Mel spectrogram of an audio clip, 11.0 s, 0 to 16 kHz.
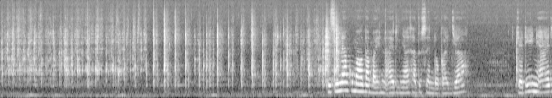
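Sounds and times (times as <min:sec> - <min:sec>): stirrer scraping a container: 0:00.0 - 0:07.8.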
